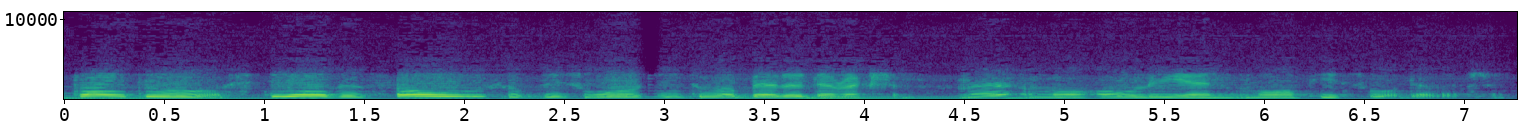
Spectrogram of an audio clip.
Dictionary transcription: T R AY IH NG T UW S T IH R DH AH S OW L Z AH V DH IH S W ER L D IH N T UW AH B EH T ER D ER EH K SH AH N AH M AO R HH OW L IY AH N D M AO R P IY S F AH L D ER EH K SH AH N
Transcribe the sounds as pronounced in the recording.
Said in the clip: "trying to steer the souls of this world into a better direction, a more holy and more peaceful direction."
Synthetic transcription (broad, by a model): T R AY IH NG T UW S T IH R DH AH S OW L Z AH V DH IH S W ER D IH N T UW AH B EH T ER D ER EH K SH AH N AH M AO R HH OW L IY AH N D M AO R P IY S F AH L D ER EH K SH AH N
